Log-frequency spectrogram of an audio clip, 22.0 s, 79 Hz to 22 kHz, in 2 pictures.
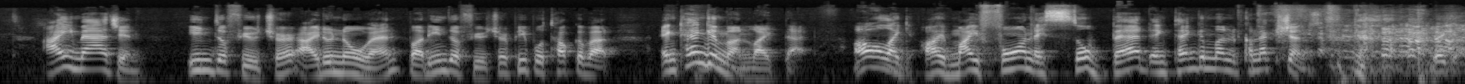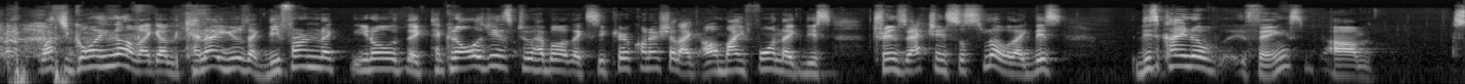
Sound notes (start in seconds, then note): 9.6 laughter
